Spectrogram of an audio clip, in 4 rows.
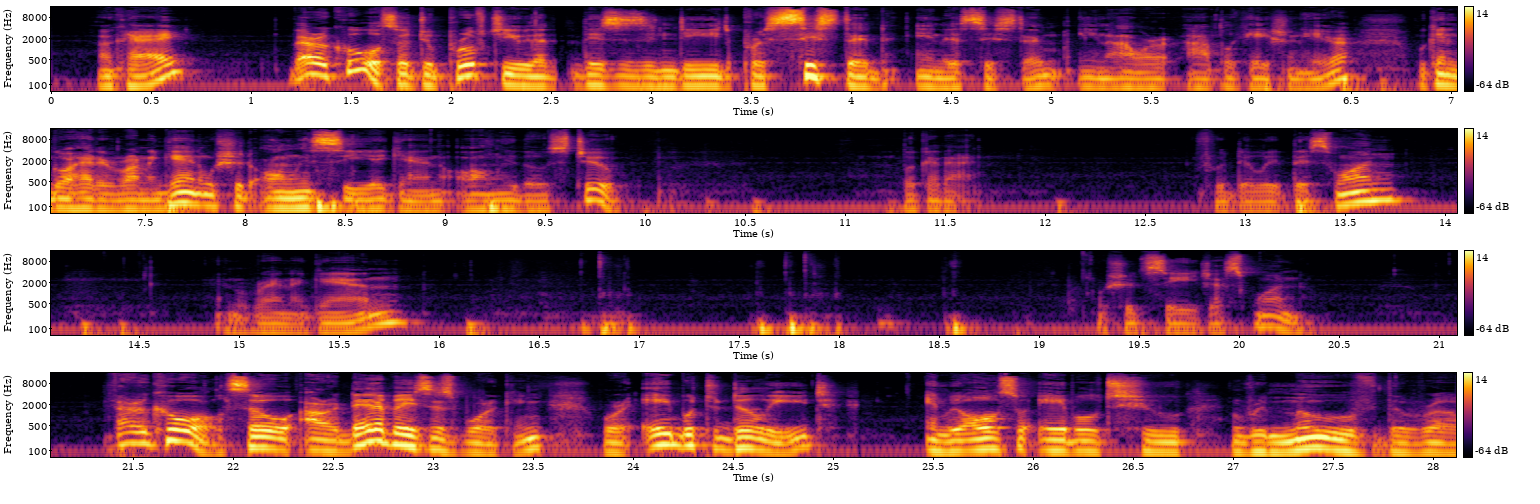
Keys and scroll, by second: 7.6 ctrl+r, 16.2 ctrl+r, 16.8 Tab.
